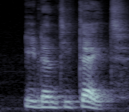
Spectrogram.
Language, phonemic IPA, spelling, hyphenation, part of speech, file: Dutch, /ˌidɛntiˈtɛit/, identiteit, iden‧ti‧teit, noun, Nl-identiteit.ogg
- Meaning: identity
